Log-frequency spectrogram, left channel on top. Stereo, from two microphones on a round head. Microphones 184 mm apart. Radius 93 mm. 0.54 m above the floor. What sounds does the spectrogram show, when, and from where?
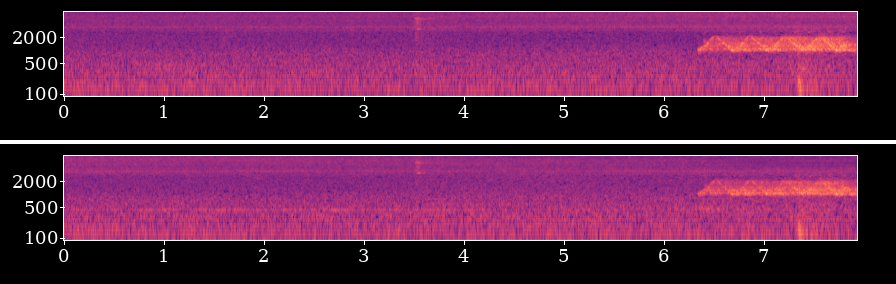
3.5 s cutlery clinking: 30° left (ahead or behind), 5 m
6.3 s an alarm: 75° left (ahead or behind), 4.5 m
